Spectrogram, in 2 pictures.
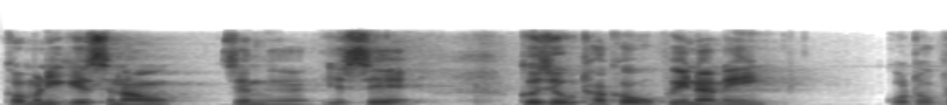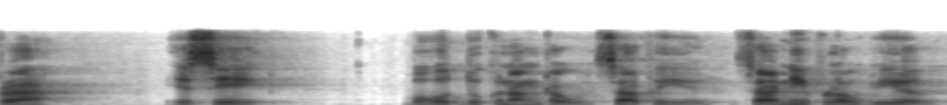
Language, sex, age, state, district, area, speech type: Bodo, male, 45-60, Assam, Kokrajhar, rural, spontaneous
